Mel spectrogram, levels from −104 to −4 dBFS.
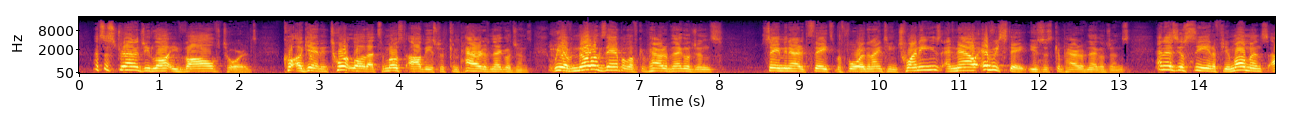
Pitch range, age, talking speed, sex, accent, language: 140-220 Hz, 50-69, 185 wpm, male, American, English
